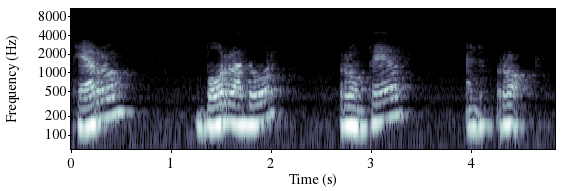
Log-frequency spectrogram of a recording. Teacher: which is the Spanish ER which is a rolled or a trilled r · At the beginning of the word, the Spanish R sounds more like this letter, which is the Spanish R, which is a rolled or a trilled R.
